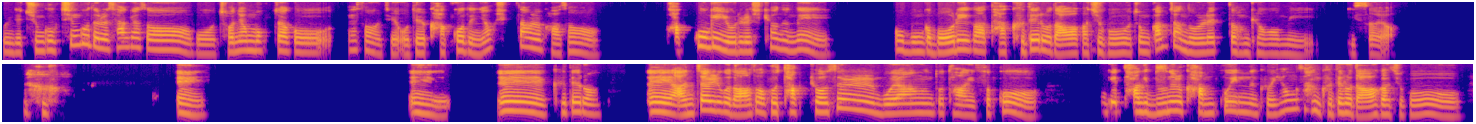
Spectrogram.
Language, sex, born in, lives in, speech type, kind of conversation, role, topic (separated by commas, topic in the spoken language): Korean, female, South Korea, South Korea, conversation, unstructured, none, 여행지에서 먹어 본 음식 중 가장 특이했던 것은 무엇인가요?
